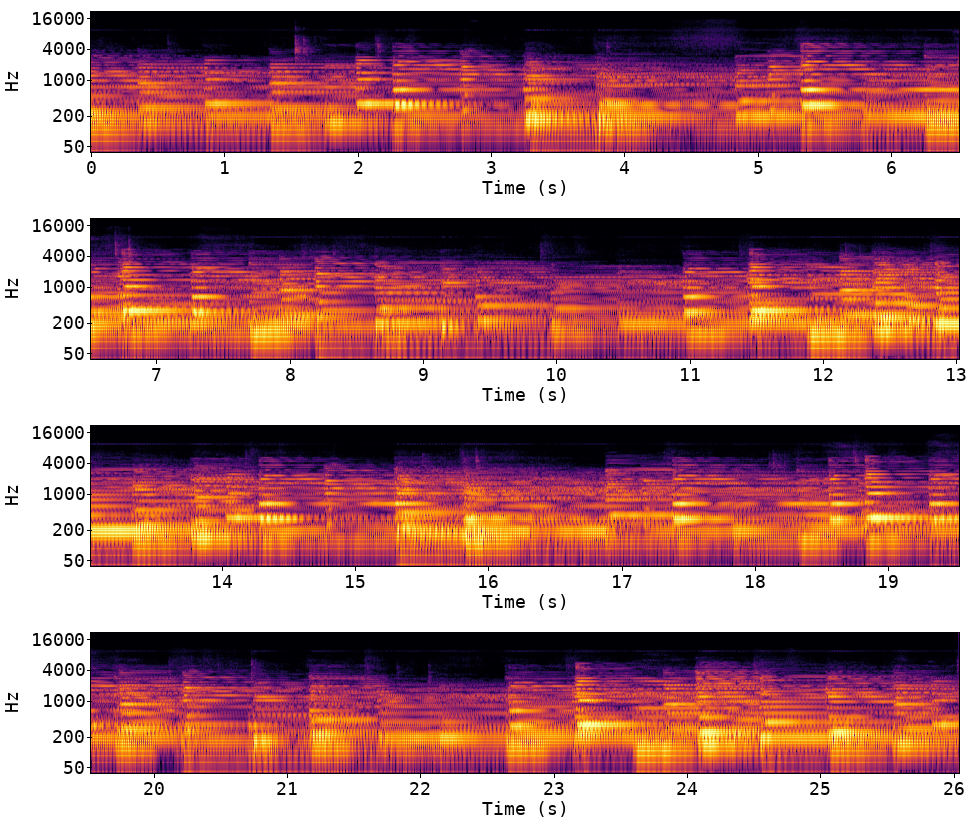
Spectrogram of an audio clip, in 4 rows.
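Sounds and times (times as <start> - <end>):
piano melody with chords: 0.0 - 26.0.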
